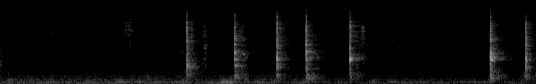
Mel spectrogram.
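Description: Sounds of eating at a table: about seven short, sharp clicks and taps, bunched from about two seconds in and again near the end, as crisp fried chicken is chewed and a metal spoon works rice on a plate.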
